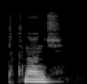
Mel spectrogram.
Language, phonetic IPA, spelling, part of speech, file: Polish, [tknɔ̃ɲt͡ɕ], tknąć, verb, LL-Q809 (pol)-tknąć.wav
